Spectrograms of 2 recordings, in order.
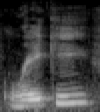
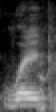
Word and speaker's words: Reiki: don't and it's pronounced raiki and it's re e i k i rake I always tell people like you rake leaves right rake yeah wow very cool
